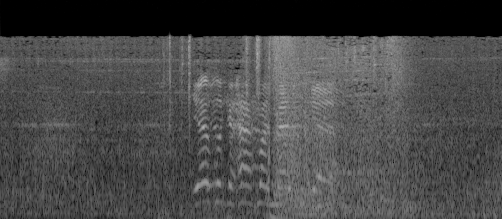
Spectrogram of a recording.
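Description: A helicopter's rotor thumps steadily as it flies.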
